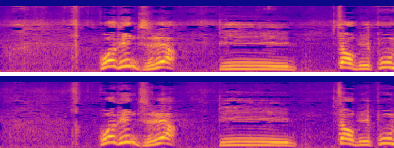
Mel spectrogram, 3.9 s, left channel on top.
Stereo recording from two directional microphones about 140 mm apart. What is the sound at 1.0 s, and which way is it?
Speech, centre (ahead or behind).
